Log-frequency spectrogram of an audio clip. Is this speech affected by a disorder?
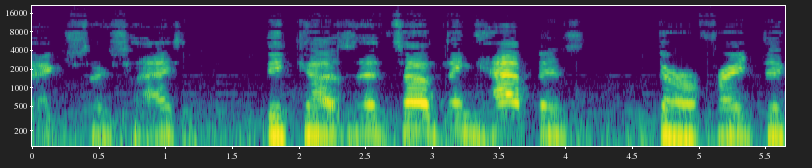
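Yes: ataxia.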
